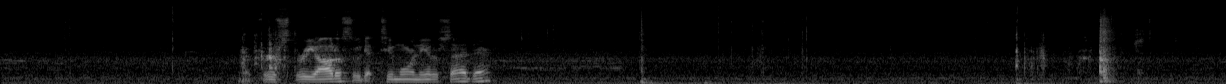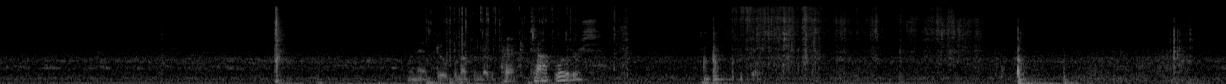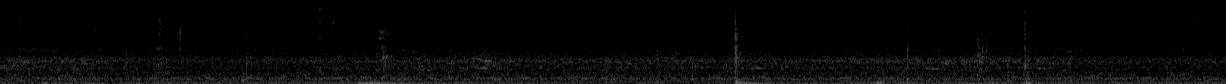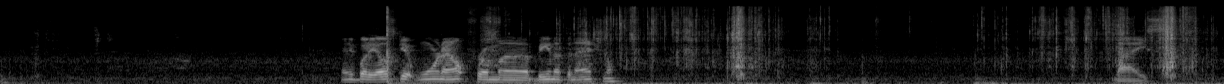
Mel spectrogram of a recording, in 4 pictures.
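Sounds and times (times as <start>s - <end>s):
foil wrappers tearing and crinkling: 16.4s - 18.7s, 19.5s - 22.3s, 41.6s - 49.0s.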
